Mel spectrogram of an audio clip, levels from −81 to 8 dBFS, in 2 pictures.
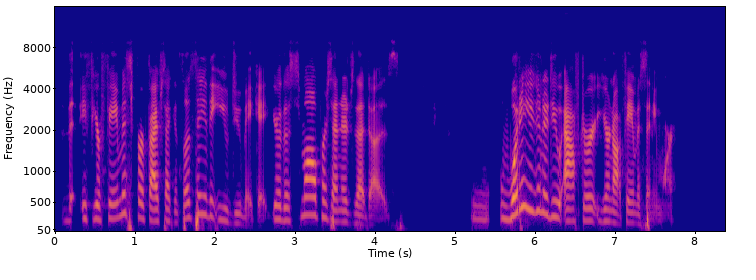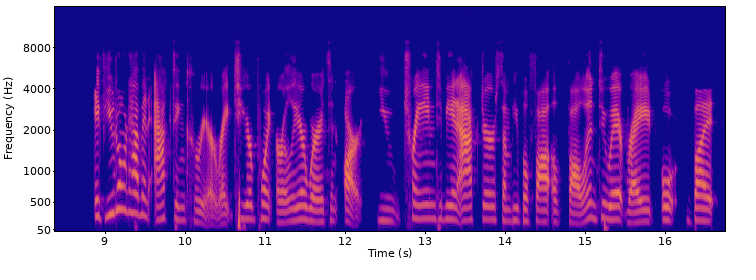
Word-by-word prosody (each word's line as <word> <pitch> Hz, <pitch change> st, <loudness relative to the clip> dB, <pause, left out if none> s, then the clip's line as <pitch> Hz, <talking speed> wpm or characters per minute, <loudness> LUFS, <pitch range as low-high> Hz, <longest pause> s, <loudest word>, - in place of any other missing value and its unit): tha 195 Hz, -, -8 dB
if 230 Hz, -1 st, -11 dB
you're 220 Hz, -1 st, -2 dB
famous 240 Hz, +8 st, -4 dB
for 240 Hz, -2 st, -1 dB
5 190 Hz, -3 st, +4 dB
seconds, 180 Hz, -5 st, -10 dB
let's 235 Hz, +1 st, -5 dB
say 300 Hz, -, -2 dB
that 260 Hz, -3 st, -4 dB
you 205 Hz, -3 st, -10 dB
do 160 Hz, -2 st, -14 dB
make -, -, -10 dB
it. -, -, -3 dB
You're 220 Hz, -1 st, -5 dB
the 205 Hz, -1 st, -7 dB
small 285 Hz, +6 st, +4 dB
percentage 185 Hz, -, -4 dB
that 145 Hz, -2 st, -2 dB
does. -, -, -9 dB, 0.9 s
W 220 Hz, -2 st, -19 dB
what 235 Hz, +6 st, +6 dB
are 420 Hz, -, +3 dB
you 380 Hz, -4 st, 0 dB
gonna 320 Hz, -5 st, -1 dB
do 255 Hz, -2 st, -3 dB
after 195 Hz, +1 st, +4 dB
you're 190 Hz, 0 st, -4 dB
not -, -, -7 dB
famous 165 Hz, -3 st, -4 dB
anymore? -, -, -10 dB, 1.1 s
If 265 Hz, -1 st, +1 dB
you 300 Hz, +4 st, -2 dB
don't 375 Hz, -2 st, 0 dB
have 315 Hz, -2 st, +5 dB
an 285 Hz, -, -5 dB
acting 215 Hz, -1 st, +2 dB
career, 180 Hz, -3 st, -4 dB
right, 150 Hz, -, -2 dB
to -, -, -4 dB
your 220 Hz, 0 st, -1 dB
point 230 Hz, 0 st, -3 dB
earlier 190 Hz, +6 st, -2 dB
where 185 Hz, -3 st, +1 dB
it's 180 Hz, +2 st, -7 dB
an 195 Hz, -, -16 dB
art, -, -, +3 dB, 0.2 s
you 195 Hz, -2 st, -14 dB
train 230 Hz, -1 st, 0 dB
to 225 Hz, -, -13 dB
be 225 Hz, 0 st, -3 dB
an 215 Hz, -, +3 dB
actor, 215 Hz, +1 st, +6 dB
some 195 Hz, -3 st, -7 dB
people 200 Hz, -1 st, -7 dB
fa 180 Hz, -1 st, +3 dB, 0.2 s
fall 150 Hz, -1 st, 0 dB
into 235 Hz, -1 st, -5 dB
it, 215 Hz, -4 st, +3 dB
right? 170 Hz, +2 st, +3 dB
O 210 Hz, 0 st, -3 dB, 0.2 s
but 200 Hz, 0 st, +3 dB
215 Hz, 220 wpm, -24 LUFS, 190-240 Hz, 1.1 s, what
